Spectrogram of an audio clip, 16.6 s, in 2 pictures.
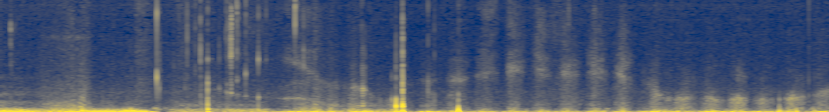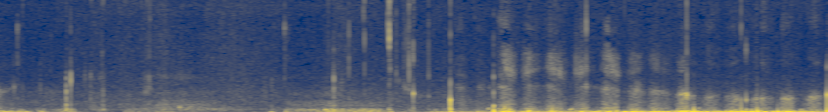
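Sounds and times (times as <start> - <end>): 
ear massage trigger sounds: 0.0 - 16.5.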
